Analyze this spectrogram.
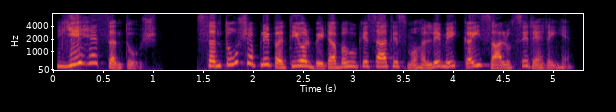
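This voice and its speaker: A woman narrating an animated moral story in a plain, even storytelling manner. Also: on the high side, moderate pace, no echo, studio quality.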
